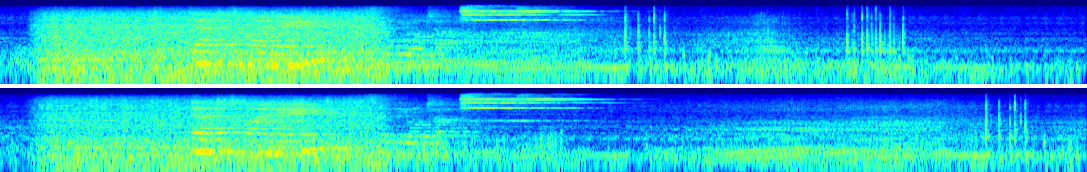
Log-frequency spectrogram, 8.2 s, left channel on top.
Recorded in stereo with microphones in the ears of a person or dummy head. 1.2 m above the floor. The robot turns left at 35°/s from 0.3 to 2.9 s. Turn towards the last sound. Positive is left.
turn(degrees=-5)  # may be behind; listen again after turning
